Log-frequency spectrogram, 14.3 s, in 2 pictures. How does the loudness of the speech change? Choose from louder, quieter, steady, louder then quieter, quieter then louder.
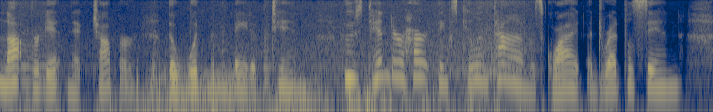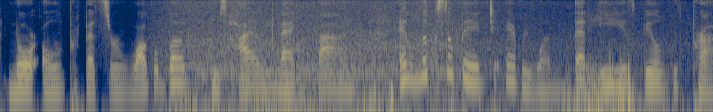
steady.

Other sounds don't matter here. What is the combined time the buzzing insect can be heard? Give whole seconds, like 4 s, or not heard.
11 s.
